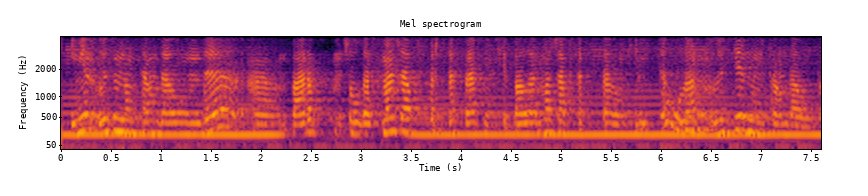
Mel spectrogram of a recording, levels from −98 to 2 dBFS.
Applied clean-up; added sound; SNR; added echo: none; Wind instrument, woodwind instrument; 3 dB; reverberation time 1.3 s.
